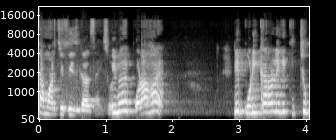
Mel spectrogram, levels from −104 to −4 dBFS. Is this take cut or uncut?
uncut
